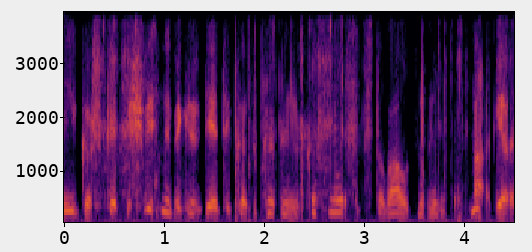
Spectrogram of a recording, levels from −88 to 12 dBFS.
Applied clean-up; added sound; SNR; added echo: neural diffusion model UNIVERSE++.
